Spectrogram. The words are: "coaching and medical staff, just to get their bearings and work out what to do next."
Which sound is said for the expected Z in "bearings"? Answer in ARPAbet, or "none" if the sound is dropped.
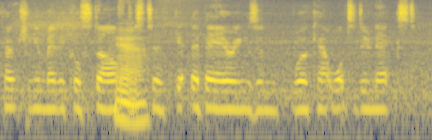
Z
